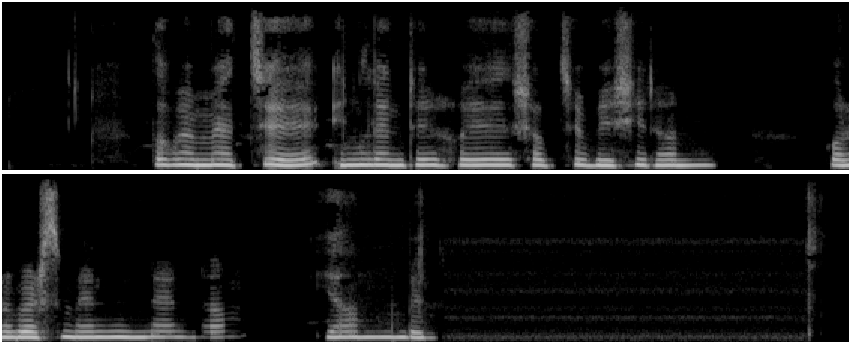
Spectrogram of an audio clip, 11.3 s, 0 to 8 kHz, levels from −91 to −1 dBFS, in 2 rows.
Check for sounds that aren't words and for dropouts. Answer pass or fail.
pass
